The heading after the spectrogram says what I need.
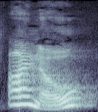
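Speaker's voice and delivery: high bright exclaim of an idea. A narrator's reading. Beaver struck by an idea, exclaiming. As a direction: burst out with the idea. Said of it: "she exclaimed".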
